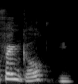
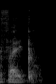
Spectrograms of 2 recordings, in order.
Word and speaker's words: Finkel: I'm just saying it's Howard Finkel, not Howard Fakel.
